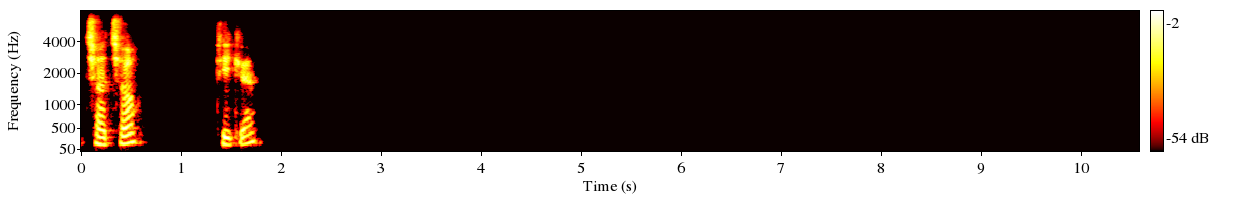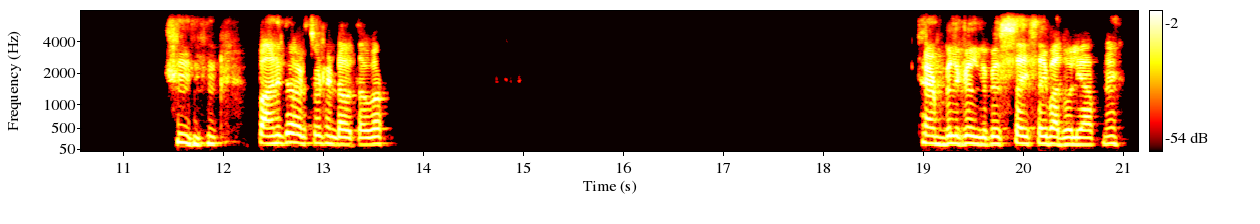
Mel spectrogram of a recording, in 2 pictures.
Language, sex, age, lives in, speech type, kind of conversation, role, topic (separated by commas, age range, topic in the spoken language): Hindi, male, 18-19, India, conversation, unstructured, none, गर्मी की छुट्टियों में आप पहाड़ों पर जाना पसंद करेंगे या समुद्र तट पर?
